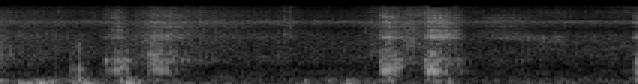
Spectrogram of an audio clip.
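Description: A male tortoise makes several short grunts while mounted on another tortoise in mating, with a close pair of grunts just after a second in.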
